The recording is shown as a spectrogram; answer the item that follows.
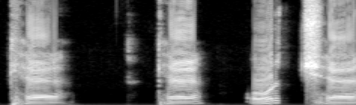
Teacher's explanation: अघोष के साथ साथ ये होता है महाप्राण।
